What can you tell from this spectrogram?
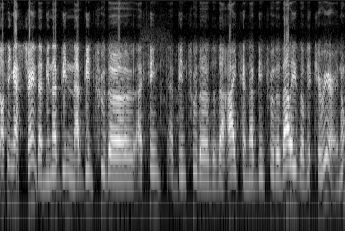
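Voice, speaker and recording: With a French accent, a man talks at a fairly quick pace and a fairly high pitch, with fairly even intonation and hardly any pauses. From France. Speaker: author. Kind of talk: radio interview. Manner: halting.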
